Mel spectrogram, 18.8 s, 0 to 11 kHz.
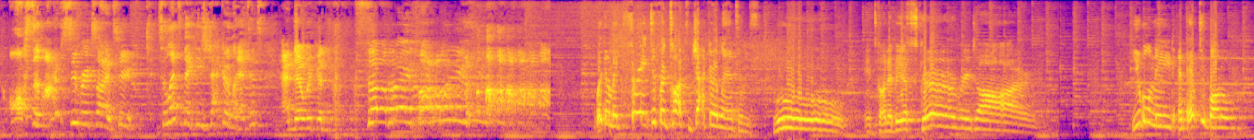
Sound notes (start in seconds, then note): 6.9 evil laugh; 11.6 ghost voice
